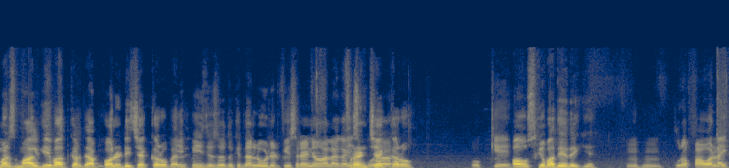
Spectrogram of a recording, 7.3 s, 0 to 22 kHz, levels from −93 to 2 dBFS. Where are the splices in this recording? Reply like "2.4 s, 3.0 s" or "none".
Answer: none

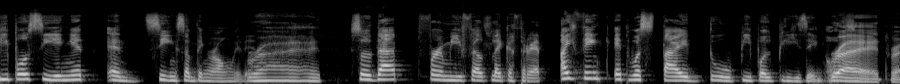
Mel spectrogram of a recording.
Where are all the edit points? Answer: 5.4 s

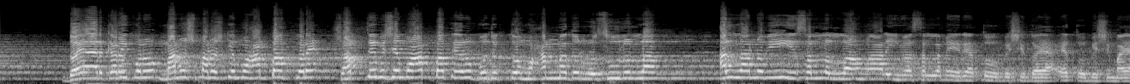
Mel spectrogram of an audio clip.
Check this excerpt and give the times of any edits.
1.2 s, 3.3 s

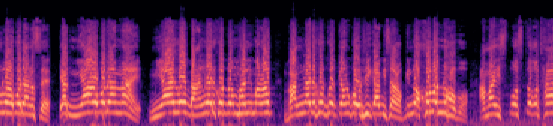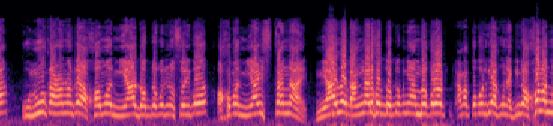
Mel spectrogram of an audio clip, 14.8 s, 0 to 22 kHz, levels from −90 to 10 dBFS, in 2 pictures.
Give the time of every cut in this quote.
6.2 s, 7.5 s

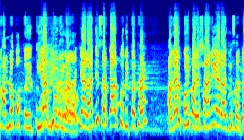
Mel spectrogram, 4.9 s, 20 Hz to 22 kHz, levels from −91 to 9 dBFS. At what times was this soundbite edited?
none

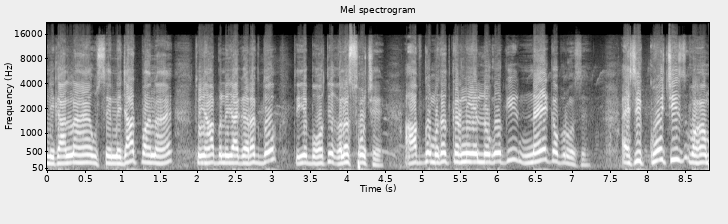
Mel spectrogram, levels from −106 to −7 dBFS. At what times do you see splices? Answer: none

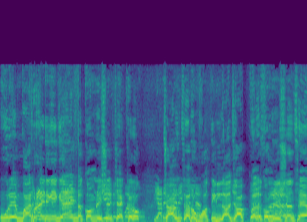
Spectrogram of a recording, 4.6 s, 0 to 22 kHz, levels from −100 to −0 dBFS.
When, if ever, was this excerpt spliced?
1.2 s

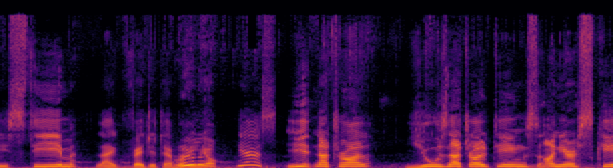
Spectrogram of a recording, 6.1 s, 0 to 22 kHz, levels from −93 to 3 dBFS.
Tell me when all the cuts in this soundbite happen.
2.7 s

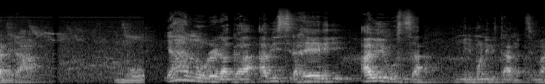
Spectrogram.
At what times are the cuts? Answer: 1.5 s

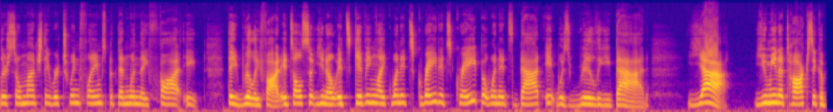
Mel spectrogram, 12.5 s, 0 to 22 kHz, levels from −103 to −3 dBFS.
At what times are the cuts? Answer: none

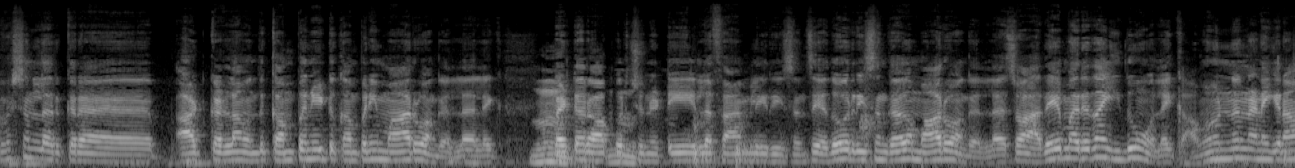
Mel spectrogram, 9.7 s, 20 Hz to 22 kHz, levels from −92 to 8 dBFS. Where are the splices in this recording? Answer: none

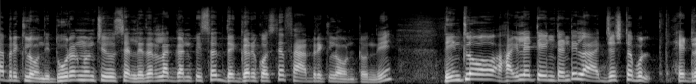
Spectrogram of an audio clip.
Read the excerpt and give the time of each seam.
none

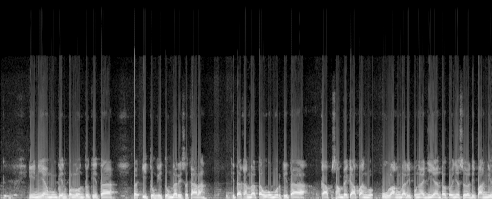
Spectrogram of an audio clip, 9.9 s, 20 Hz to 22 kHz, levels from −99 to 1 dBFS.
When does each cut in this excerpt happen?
2.7 s, 4.5 s, 7.5 s

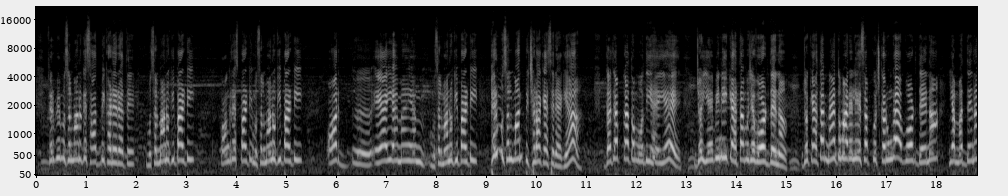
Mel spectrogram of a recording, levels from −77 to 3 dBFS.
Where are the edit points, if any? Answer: 2.1 s, 11.2 s

